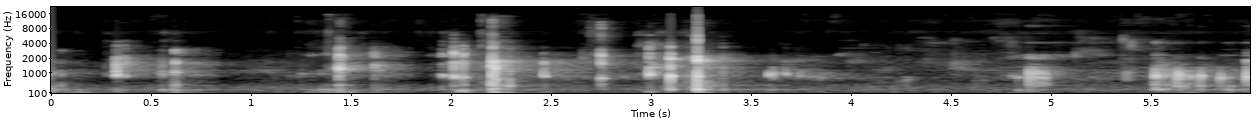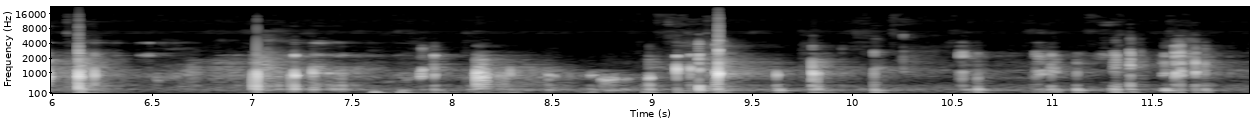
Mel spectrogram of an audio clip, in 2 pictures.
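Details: Crunching and gnawing in bursts as a one-year-old female Doberman Pinscher chews a deer antler indoors in a small room, with short pauses between bites and no barks or other animal calls.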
